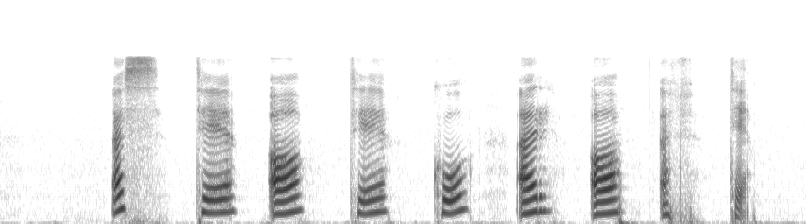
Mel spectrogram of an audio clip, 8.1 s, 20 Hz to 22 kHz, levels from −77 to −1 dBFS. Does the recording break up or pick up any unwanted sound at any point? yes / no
no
